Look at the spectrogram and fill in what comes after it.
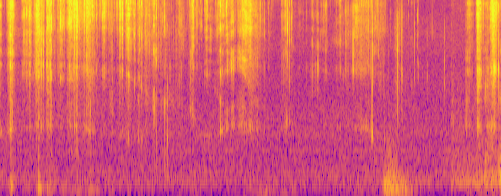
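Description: Close-miked biting and chewing of a thin, flat square sheet of edible coloured paper: a dense run of small crunchy crackles that thins out about three seconds in and picks up again near the end.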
